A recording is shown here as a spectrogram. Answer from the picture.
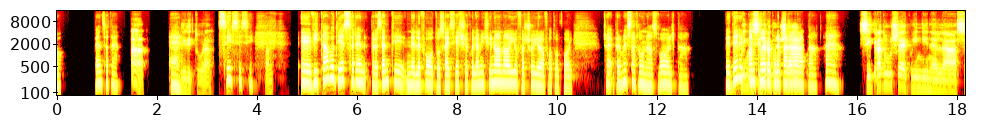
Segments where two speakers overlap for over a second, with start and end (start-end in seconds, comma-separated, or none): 13.6-14.9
